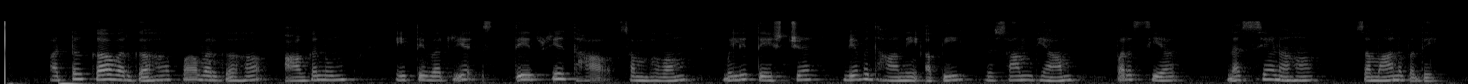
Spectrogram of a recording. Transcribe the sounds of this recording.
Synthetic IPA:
ɐʈɐɾkaːʋɐɾɡɐɦɐ̆pɐʋɐɾɡɐɦɐ̆aːɡɐnum | eːt̪eʋɐɾjɐst̪eːɾjɐd̪ʰʱa̰ːsɐmbʱɐʋɐmː | ilit̪eːʃt͡ʃɐ | ʋjɐʋɐd̪ʱaːneːʔɐpiɾɐsaːmbʱjaːm | pɐɾɐsjɐ | nɐsjɐɳ̃ɐɦɐ̆ | sɐmaːnɐpɐd̪eː

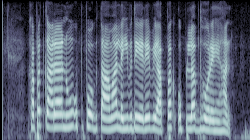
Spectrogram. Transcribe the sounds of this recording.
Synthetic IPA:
kʰəpət̪kaːɾãːnũːʊppoːɡt̪aːʋãːləiːʋəd̪eːɾeːʋjaːpəkʊpləb̚d̪ɦoːɾəɦeːɦən

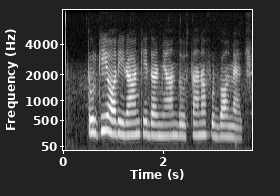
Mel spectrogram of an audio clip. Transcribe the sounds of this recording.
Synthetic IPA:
t̪ʊɾkiɔːɾiːɾaːnked̪ɐɾmijaːnd̪oːst̪aːnafʊʈ̚bɔːlmɛːt͡ʃ

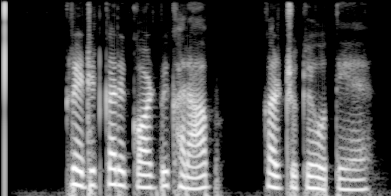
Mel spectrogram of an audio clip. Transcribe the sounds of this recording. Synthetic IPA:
kɾeːɖɪʈkaɾɪkɔːɾɖbʱixɐɾaːb | kɐɾt͡ʃʊkeɦoːt̪eɦɛ̃ː

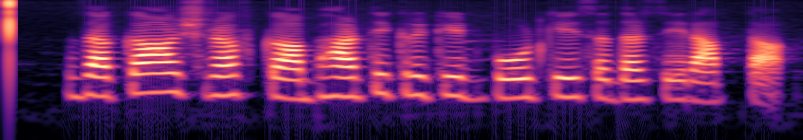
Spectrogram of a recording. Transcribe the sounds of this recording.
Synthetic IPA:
zɐkaʃɾəfkabʱaːɾt̪ɪkɾɪkeʈ̚boːɾɖkesɐd̪əɾsjeɾaːbt̪a̰ː

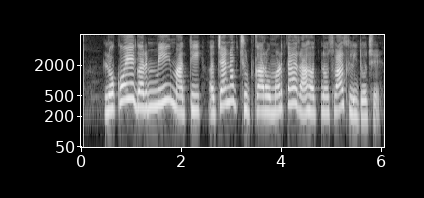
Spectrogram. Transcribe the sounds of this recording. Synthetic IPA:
lokoeɡəɾmimãt̪ʰiə̰t͡ʃanək̚t͡ʃʰʊʈkaɾoməɭt̪aɾaɦət̪nosʋaslid̪ʱot͡ʃʰḛ

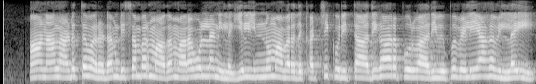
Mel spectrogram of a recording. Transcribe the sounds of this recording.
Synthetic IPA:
aːnaːlɐɽɯt̪ːɐʋɐɾɯɽɐmɖɪsɐmbɐɾmaːðɐmʋɐɾɐʋɯɭːɐnɪlɐjɪlɪnːɯmɐʋɐɾɐðɯkɐʈ̚t͡ʃikːʊrɪt̪ːɐːðɪɣaːɾɐpːuːɾʋɐːɾɪʋɪpːɯʋɛɭɪjaːɣɐʋɪlːɐɪ

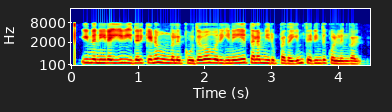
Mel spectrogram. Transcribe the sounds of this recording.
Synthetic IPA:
ɪnd̪ɐnɪlɐjɪlɪðɐrkɛnɐʊŋɡɐɭɯkːɯʊðɐʋɐɔɾɯɪnɐjɐt̪ːɐlɐmɪɾɯpːɐðɐjɯmt̪ɛɾɪnd̪ɯkɔɭːɯŋɡɐɭ

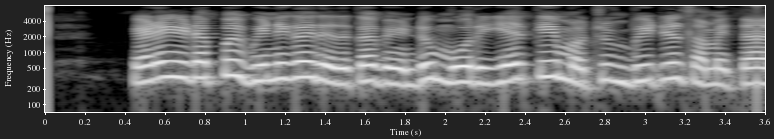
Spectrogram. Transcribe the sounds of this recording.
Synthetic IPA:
ɛɽɐjɪɽɐpːɯʋɪɳɪɣɐɾɪɾɯkːɐʋeːɳɖɯmɔɾɯɪjɐɾkɐɪmɐʈrɯmʋiːʈːɪlsɐmɐɪt̪ːɐ

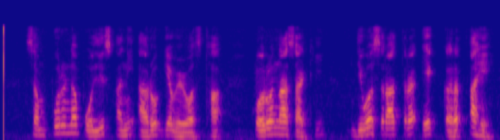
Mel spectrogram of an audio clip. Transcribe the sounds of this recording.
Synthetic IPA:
səmpuːɾɳəpoliːsaɽ̃iʔaɾoɡjəʋjəʋəst̪ʰa | koɾonasaʈʰiː | d̪iʋəsɾat̪ɾəʔekːəɾət̪aɦe

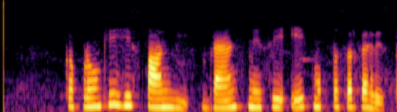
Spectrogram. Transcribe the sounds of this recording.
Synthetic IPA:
kɐpɽõkiɦispaːnbibɾɛ̃ːɳɖsmẽseʔeːkmʊxt̪əsəɾfɛɦɾɪst̪

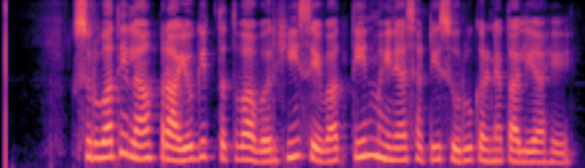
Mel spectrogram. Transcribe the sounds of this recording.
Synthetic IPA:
suɾuʋat̪ilapɾajoɡik̚t̪ət̪ʋaʋəɾhiːseʋat̪ːiːnməɦinjasaʈiːsuɾuːkəɾɳjat̪aliːaɦe

